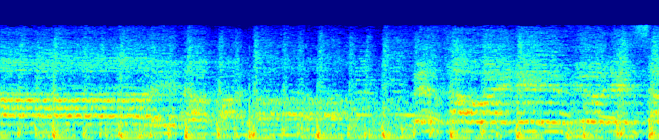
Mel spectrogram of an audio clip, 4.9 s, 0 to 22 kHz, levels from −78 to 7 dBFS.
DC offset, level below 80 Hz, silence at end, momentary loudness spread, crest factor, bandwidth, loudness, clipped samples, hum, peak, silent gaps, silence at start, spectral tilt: under 0.1%; -36 dBFS; 0 s; 5 LU; 14 dB; 10.5 kHz; -20 LUFS; under 0.1%; none; -6 dBFS; none; 0 s; -5 dB/octave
